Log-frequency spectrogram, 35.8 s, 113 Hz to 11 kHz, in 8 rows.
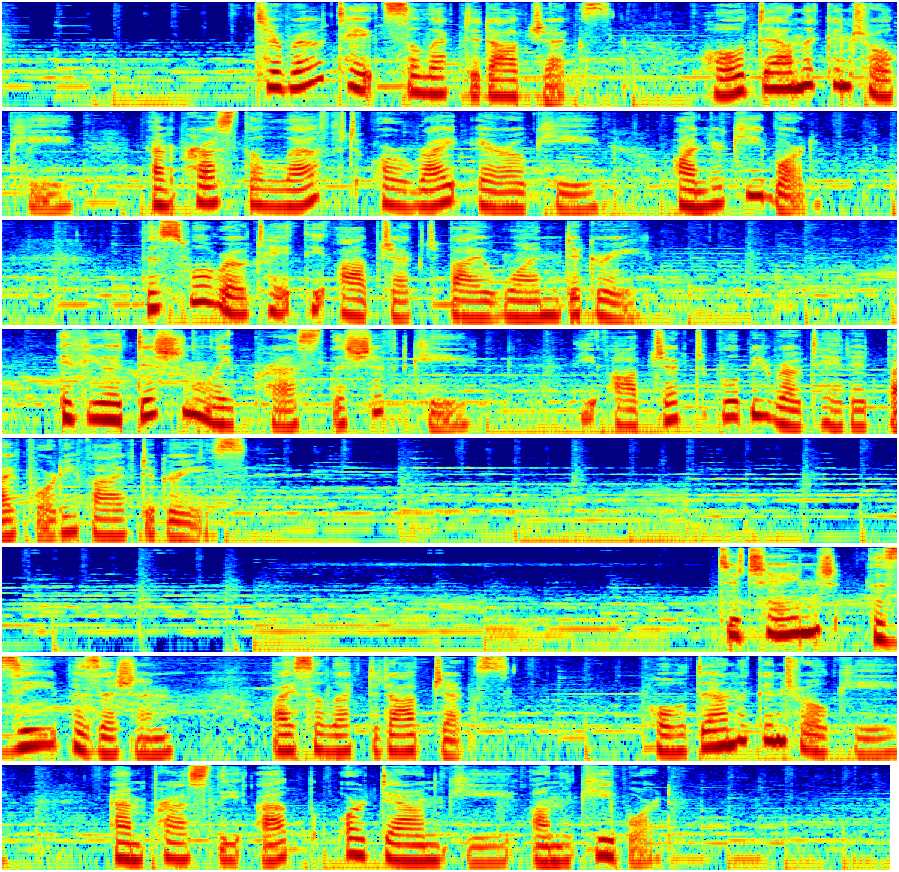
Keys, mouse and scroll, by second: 3.2 ctrl+Right, 5.6 ctrl+Left, 13.6 ctrl+shift+Left, 19.3 ctrl+Left, 21.9 ctrl+Right, 32.0 ctrl+Up.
